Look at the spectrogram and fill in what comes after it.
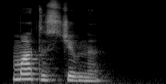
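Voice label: "матыстчывны", Komi, female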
